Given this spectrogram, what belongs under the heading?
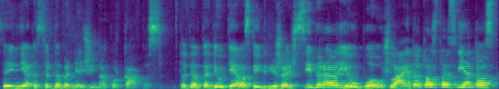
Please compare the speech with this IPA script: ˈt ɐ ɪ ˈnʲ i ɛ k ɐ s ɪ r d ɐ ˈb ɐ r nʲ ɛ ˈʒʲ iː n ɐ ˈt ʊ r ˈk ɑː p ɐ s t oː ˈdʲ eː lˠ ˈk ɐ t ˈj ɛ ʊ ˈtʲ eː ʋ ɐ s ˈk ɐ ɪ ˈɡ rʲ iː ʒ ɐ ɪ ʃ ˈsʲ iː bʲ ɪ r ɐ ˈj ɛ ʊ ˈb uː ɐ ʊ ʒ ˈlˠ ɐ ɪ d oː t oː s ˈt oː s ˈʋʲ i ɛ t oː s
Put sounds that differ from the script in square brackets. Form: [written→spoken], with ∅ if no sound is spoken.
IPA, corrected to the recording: ˈt ɐ ɪ ˈnʲ i ɛ k ɐ s ɪ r d ɐ ˈb ɐ r nʲ ɛ ˈʒʲ iː n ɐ [ˈt→ˈk] ʊ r ˈk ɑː p ɐ s t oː ˈdʲ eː lˠ ˈk ɐ t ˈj ɛ ʊ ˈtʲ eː ʋ ɐ s ˈk ɐ ɪ ˈɡ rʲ iː ʒ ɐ ɪ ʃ ˈsʲ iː bʲ ɪ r ɐ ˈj ɛ ʊ ˈb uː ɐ ʊ ʒ ˈlˠ ɐ ɪ d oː t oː s ˈt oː s ˈʋʲ i ɛ t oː s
